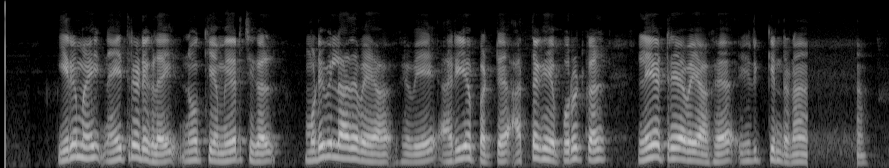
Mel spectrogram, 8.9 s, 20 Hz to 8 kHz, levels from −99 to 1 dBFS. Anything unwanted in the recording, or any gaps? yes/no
no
